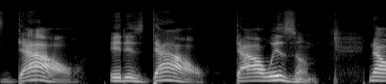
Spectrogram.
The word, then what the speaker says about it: Tao: Giles system and so Daoism is pronounced in English like it has a d it's Dao it is Dao taoism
